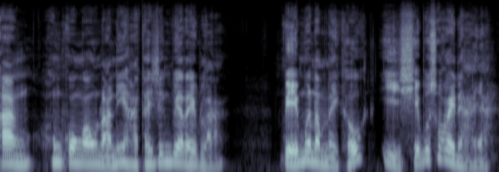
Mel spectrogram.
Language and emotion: Bodo, disgusted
